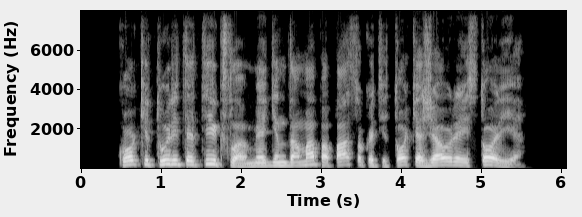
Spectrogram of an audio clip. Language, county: Lithuanian, Vilnius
